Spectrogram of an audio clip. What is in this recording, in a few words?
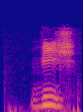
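"визь", Komi, female; audio dict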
